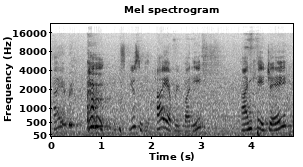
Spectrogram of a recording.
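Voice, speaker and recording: Slow-paced woman making an informal announcement. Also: high voice, very animated, fairly bright tone. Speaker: arts group member addressing livestream audience. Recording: noisy live venue audio.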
